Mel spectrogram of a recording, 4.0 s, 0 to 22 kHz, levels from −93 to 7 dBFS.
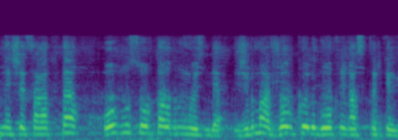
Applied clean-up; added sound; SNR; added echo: neural separator model SepFormer DNS4.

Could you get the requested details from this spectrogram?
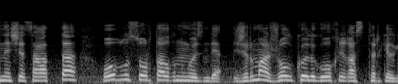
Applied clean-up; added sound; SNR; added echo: none; none; none; none.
